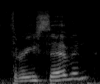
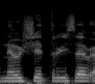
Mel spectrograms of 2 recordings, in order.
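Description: First: Confused query, pitched up at the end; puzzled echo. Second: Said in the usual way. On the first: Retold or imitated. Everyone answers a catchphrase they've never heard, puzzled. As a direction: imitate a baffled group, rising into a question. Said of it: "Everyone's like". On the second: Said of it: "first time he said".

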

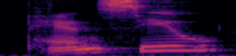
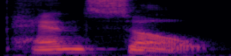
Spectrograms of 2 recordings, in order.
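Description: First: Pencil with a clear final l, pen-seel; wrong pronunciation. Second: Pencil very slow, final l like o, pen-sow; right pronunciation. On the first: Teacher showing the mistake, carefully spelled-out pencil. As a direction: sound out pencil letter by letter. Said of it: "Não dizemos pencil". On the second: Teacher modelling the correct word, very slow pencil. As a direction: stretch pencil slowly, ending in a dark o. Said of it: "mas sim". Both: Shown as a demonstration.

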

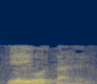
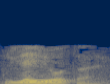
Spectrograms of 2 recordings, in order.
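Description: No difference in how they are said.

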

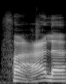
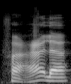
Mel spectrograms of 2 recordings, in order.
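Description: The two takes are said the same way.

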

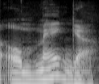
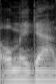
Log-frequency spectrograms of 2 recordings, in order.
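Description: First: "Omega" as oh-MEG-uh, end falling; correct falling stress. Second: "Omega" with the last syllable held up; wrong stress. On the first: Teacher corrects the mistake, falling "Omega". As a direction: stress the middle of "Omega", drop the last. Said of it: "nó là Omega". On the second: Teacher shows what to avoid, unfallen "Omega". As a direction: say "Omega" as oh-may-GA. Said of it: "Không phải là Omega". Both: Shown as a demonstration.

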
